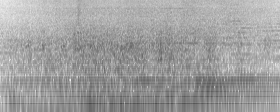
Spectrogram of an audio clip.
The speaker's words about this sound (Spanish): Y en el fondo del patio está pasando un coche, bueno, una limusina.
